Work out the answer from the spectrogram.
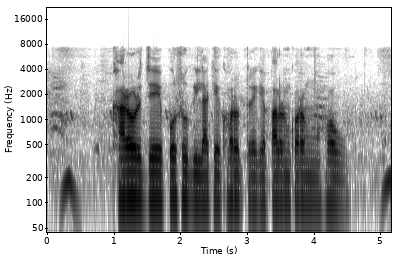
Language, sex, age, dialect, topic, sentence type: Bengali, male, 60-100, Rajbangshi, agriculture, statement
